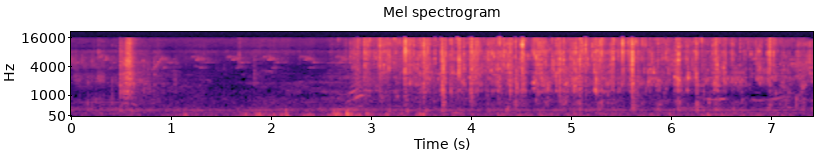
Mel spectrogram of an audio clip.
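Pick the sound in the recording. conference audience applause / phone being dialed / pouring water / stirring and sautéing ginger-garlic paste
pouring water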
